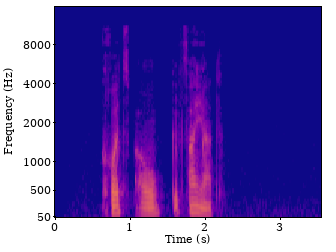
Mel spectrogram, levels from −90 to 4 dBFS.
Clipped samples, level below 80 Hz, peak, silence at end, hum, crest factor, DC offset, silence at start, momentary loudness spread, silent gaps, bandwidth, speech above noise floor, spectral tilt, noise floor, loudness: under 0.1%; -66 dBFS; -18 dBFS; 1.45 s; none; 24 dB; under 0.1%; 0.65 s; 10 LU; none; 11.5 kHz; 41 dB; -7 dB/octave; -80 dBFS; -39 LUFS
